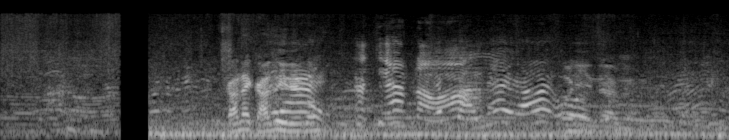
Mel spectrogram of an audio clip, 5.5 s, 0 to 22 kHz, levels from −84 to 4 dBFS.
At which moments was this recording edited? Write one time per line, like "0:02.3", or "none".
0:01.1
